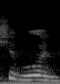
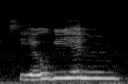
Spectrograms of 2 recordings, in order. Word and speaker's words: Siobhan: My full name is Siobhan. It's Irish. It's spelled Siobhan.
